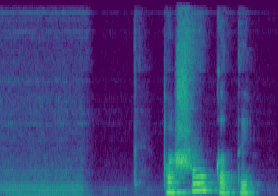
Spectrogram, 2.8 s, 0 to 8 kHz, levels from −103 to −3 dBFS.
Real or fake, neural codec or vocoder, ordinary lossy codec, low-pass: real; none; none; none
